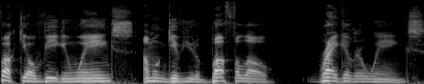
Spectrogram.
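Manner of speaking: rude, angry swearing. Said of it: "They're like".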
